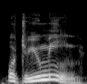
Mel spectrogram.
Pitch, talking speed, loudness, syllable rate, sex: 145 Hz, 275 wpm, -11 LUFS, 5.5 syllables/s, male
